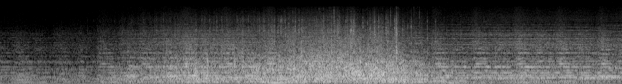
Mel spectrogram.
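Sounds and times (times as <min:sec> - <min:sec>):
car driving up a dry dusty dirt track: 0:00.4 - 0:06.0.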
